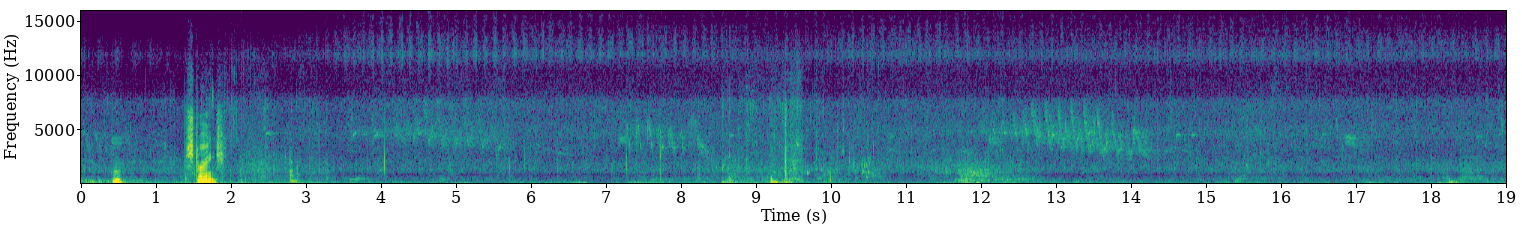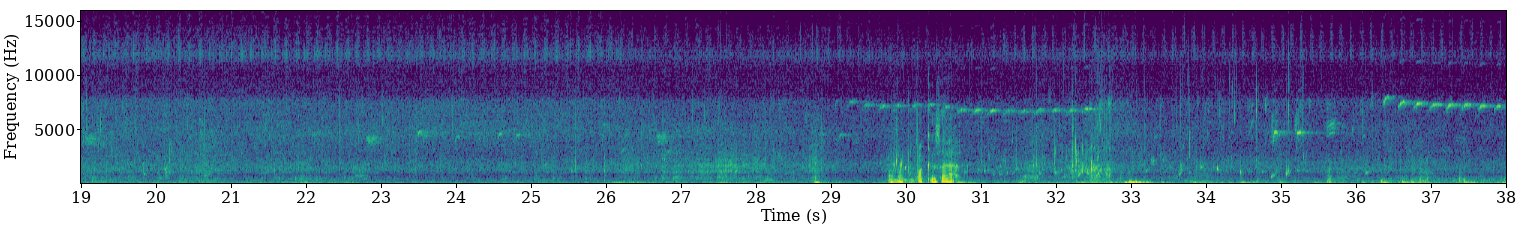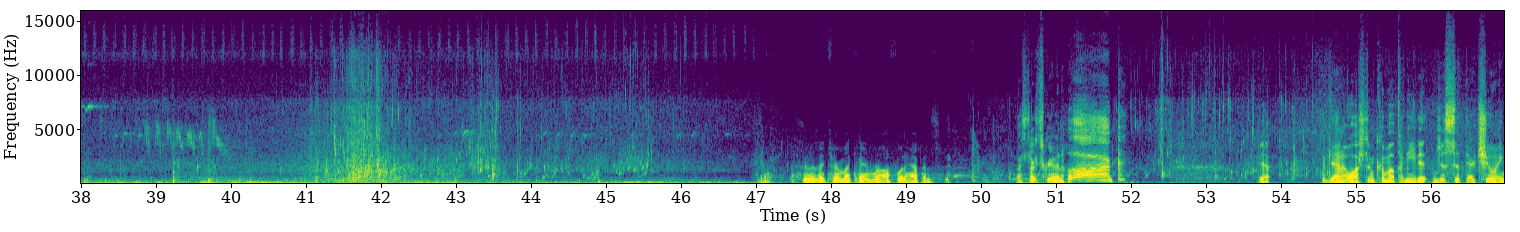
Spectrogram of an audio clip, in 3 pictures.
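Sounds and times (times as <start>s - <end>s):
light knocks in a canoe: 2.1s - 3.3s, 8.5s - 10.1s, 35.6s - 40.0s
water swishing: 8.2s - 12.8s, 26.2s - 37.0s, 39.6s - 47.5s, 49.7s - 55.4s.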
